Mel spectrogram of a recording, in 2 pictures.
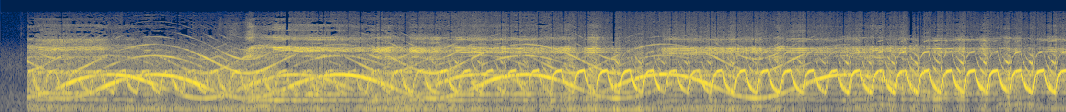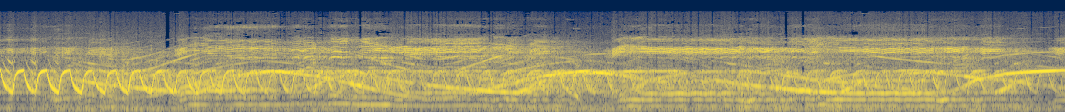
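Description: Several police sirens sounding together, starting suddenly about half a second in. Overlapping wails rise and fall every couple of seconds, with a higher fast warble cutting in and out.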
